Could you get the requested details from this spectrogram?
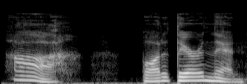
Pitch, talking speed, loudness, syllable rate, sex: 155 Hz, 145 wpm, -15 LUFS, 4.1 syllables/s, male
